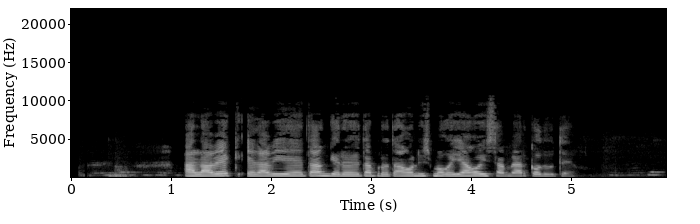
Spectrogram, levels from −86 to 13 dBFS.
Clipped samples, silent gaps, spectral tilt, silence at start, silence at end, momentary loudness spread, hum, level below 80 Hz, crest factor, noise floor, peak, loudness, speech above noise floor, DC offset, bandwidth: under 0.1%; none; -5 dB/octave; 0.35 s; 0.1 s; 22 LU; none; -80 dBFS; 20 dB; -61 dBFS; -6 dBFS; -23 LUFS; 38 dB; under 0.1%; 10 kHz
